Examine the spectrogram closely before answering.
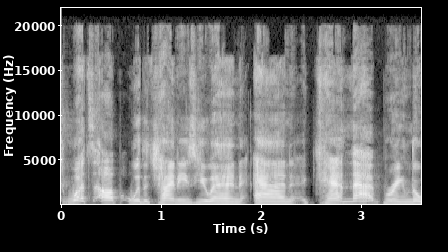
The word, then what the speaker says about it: yuan: That's not, I always hear people say yen. And so I was like, I'm going to learn how to say this correctly. And it was like, yuan. And so I was like, I'm going to say it right. It's yuan.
